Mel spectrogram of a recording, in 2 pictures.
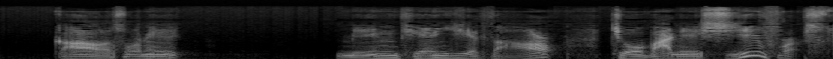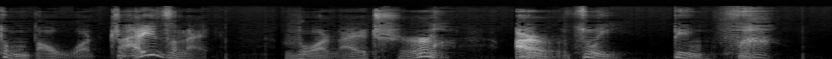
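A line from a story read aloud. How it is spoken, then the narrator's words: Low, menacing. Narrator (Chinese): 鲁斋郎压低了声音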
